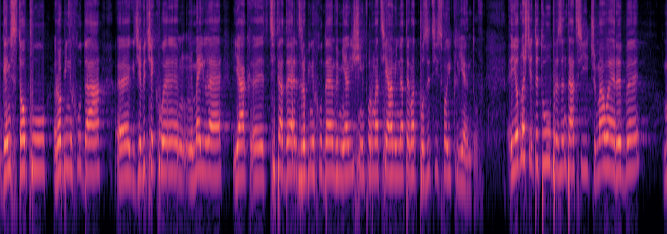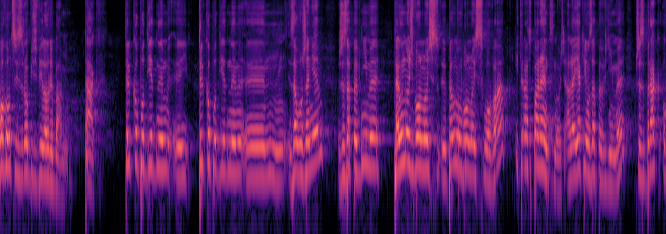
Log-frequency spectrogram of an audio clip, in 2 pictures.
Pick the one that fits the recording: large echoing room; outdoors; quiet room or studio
large echoing room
